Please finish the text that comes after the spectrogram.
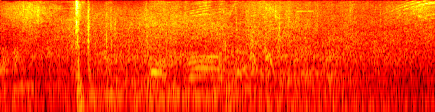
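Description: A Bombarda blasting spell explodes in Hogwarts Legacy, a short booming burst early on, followed by rumbling game ambience and faint tonal effects.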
